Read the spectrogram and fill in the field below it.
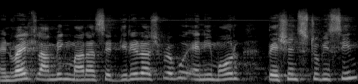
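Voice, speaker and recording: The speaker talks at a fairly quick pace with a Gujarati accent. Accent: Indian (Gujarati) English. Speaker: devotee giving a glorification speech. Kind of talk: devotional speech with personal anecdotes.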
